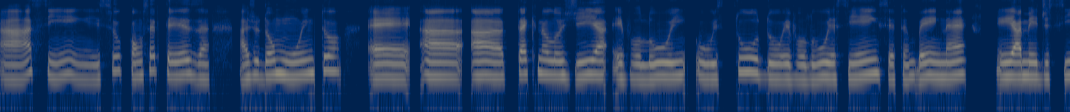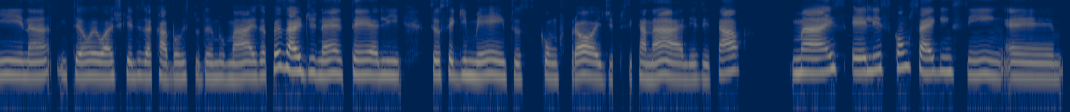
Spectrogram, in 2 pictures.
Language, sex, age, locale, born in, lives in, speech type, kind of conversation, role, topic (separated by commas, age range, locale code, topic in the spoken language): Portuguese, female, 35-39, pt-BR, Brazil, Portugal, conversation, podcast, guest, Como a escuta ativa muda uma conversa na prática?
